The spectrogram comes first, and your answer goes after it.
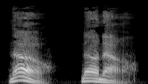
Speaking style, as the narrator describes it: said Manfred fiercely

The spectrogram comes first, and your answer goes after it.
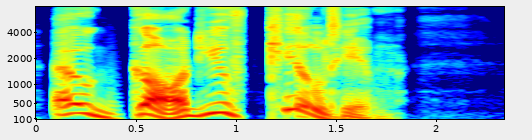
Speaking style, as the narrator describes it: you cried out

